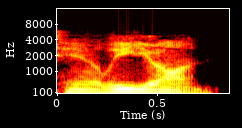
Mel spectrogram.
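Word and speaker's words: עליון: enough it comes from the hebrew word elian or pronounced aleon these potentates are aliens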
